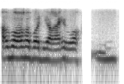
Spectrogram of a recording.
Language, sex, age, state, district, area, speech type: Assamese, female, 60+, Assam, Dhemaji, rural, conversation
